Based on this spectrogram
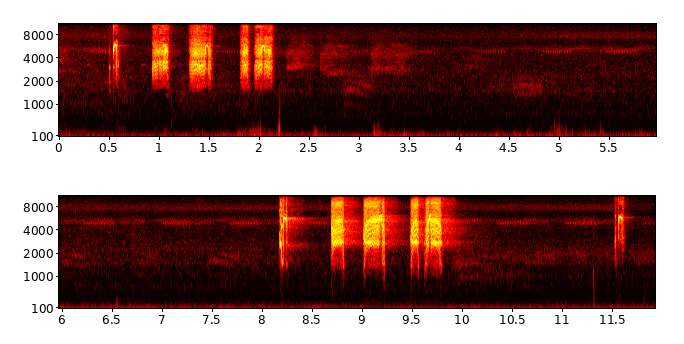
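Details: Black francolin, a caged bird's excited 'masti' call, played to make other francolins call: two bouts of harsh, loud, grating notes, three or four bursts each, about six seconds apart, over a faint steady high hum and quiet background birds.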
